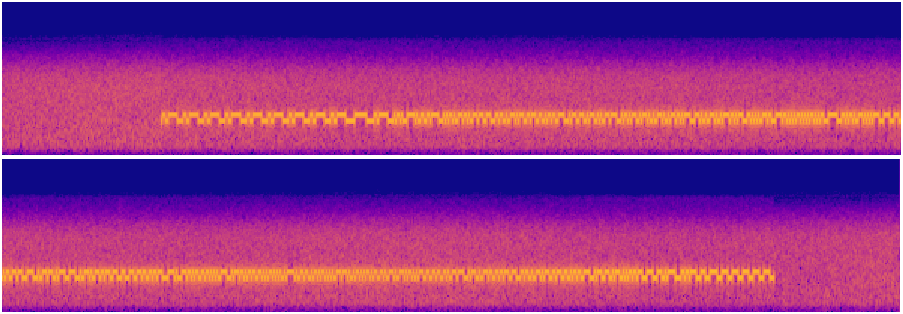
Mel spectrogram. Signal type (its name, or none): NAVTEX (SITOR-B)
